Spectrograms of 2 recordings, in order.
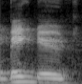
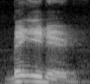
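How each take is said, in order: First: The middle vowel is dropped, said quickly. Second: The middle vowel is clearly pronounced. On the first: The speaker calls it wrong. "people don't say the E in biggie dude. You know, they read it fast" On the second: The speaker calls it right. "there's an E in there"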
